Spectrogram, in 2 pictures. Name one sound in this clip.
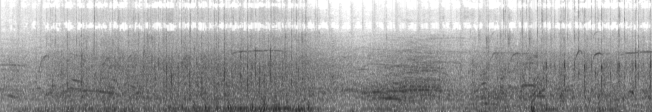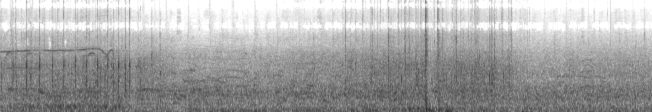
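A large stadium crowd murmurs and chatters in the open air.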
